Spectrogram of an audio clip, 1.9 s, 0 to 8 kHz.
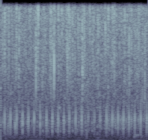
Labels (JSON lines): {"label": "biophony, rattle", "recorder": "SoundTrap 500"}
